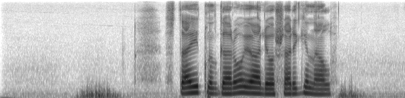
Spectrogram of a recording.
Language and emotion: Russian, neutral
